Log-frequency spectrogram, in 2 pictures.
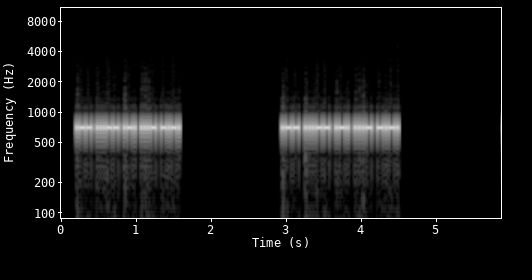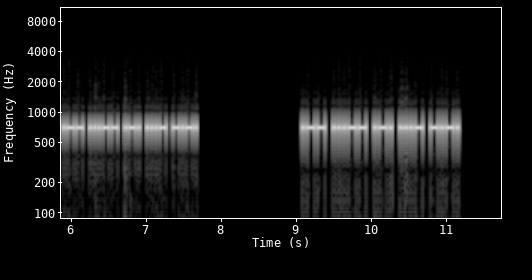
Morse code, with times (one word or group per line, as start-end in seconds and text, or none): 0.2-1.6 W3RVC
2.9-4.5 W3RVC
5.9-7.7 W3RVC
9.1-11.2 W3RVC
